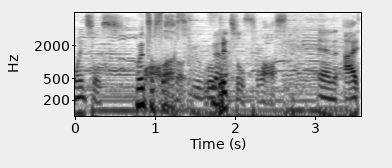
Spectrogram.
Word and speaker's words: Wenceslas: According to Google, this is how it's pronounced. Wenceslas.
